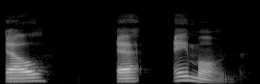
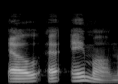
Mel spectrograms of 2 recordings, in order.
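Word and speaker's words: El Eamon (ἐλεήμων): El Eamon. El Eamon. That's ELE, long E, M, long O, N. It's related to the word eleos, or mercy. Merciful and faithful.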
